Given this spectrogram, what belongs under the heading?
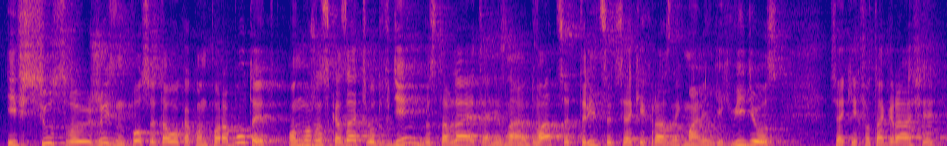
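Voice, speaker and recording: A man's voice: high voice, expressive, normal speed. A man preaching a conversational sermon in speech, hesitant and searching for words, and putting questions to his congregation. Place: church hall. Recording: echoey hall with faint ambience.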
